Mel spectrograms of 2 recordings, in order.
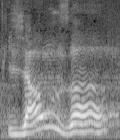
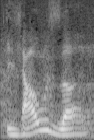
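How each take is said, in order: First: Louder, higher happy cheer; excited cheer. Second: Said in the usual way. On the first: Acted. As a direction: cheer it out to the crowd.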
